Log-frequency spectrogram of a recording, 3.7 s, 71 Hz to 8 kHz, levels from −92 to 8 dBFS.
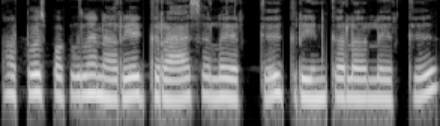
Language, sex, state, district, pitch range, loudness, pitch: Tamil, female, Tamil Nadu, Nilgiris, 205-230 Hz, -14 LUFS, 215 Hz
